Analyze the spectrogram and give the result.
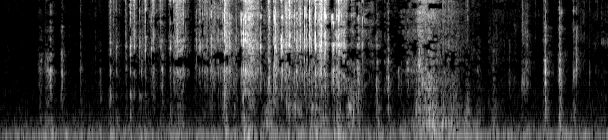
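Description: A utility knife blade slices grid-scored cubes off the surface of a solid, dry green bar of soap held in the hand. Quiet, crisp, bright scraping and crumbly crackling come in irregular short bursts, swelling into a denser, louder stretch of cutting in the middle before thinning out to scattered clicks.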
